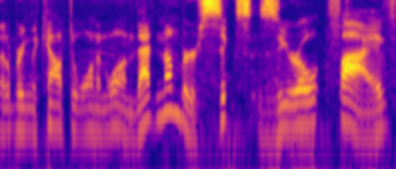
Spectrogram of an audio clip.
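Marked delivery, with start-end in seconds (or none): 2.0-4.0 slow, deliberate reading, paced like dictation. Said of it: "I'll say it slow".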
